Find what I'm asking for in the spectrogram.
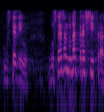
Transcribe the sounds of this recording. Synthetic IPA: bust̪ɛðiw | bust̪ɛzand̪unat̪ːɾɛsʃifɾɐ̰s

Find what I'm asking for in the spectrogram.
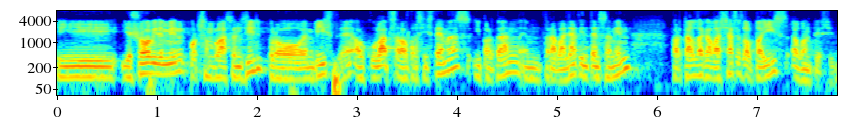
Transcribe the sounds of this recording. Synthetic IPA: iiəʃɔəβiðemːenpɔt̪səmblasənziʎpɾɔɛmbist̪ɛəlˠkulapsəalˠt̪ɾəsist̪ɛməzipəɾt̪anɛmt̪ɾəβəʎat̪int̪ɛnsəmen | pəɾt̪alˠd̪əkələsʃaɾʃəzðəlˠpəizəɣwənt̪esin

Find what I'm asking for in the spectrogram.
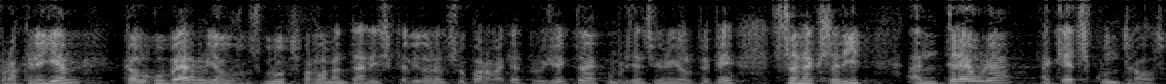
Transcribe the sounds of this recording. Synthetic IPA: pɾɔkɾəjɛmkəːlˠɣuβɛrniəlˠzzɣɾupspərləmənt̪aɾiskəliðonənsupɔɾəməkɛt̪̚pɾuʒek̚t̪əkumbəɾʒɛns̬jəunioðəlˠpepesanəksəðit̪ | ənt̪ɾɛwɾəːkɛt͡skunt̪ɾɔlˠs

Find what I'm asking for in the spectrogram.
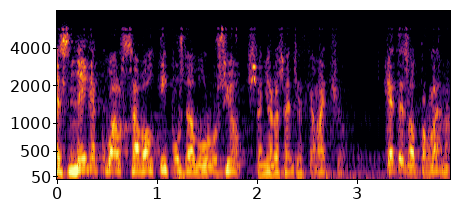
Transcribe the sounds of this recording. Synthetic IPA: əzneɣəkwalˠsəβ̞ɔlˠt̪ipuzðəβulusiosəɲoɾasãnt͡ʃeθkalat͡ʃu | kɛt̪ezəlˠpɾuβlɛmɐ

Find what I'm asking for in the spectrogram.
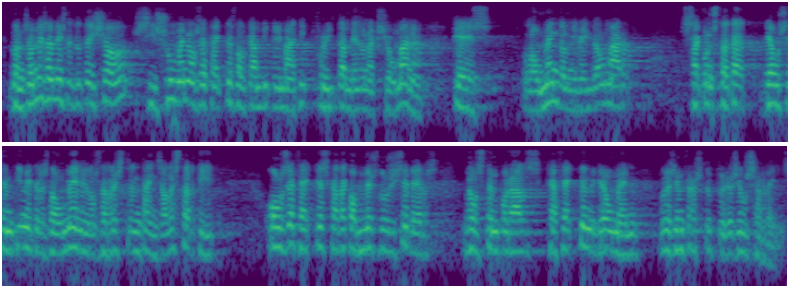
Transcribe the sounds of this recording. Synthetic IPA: d̪ɔnzəmezəmezðət̪ot̪əʃɔsisumənəlˠzəfɛk̚t̪əzðəlˠkambiklimat̪ikfɾujt̪ːəmbeðunəksioumanəkəez | ləwmɛnd̪əlˠniβeʎd̪əlˠmaɾ | sakunst̪ət̪at̪̚d̪ɛwsənt̪imət̪ɾəzðəwmenənəlˠzðərest̪ɾɛnt̪aɲzələst̪əɾt̪it̪ | oəlˠzəfɛk̚t̪əskaðəkɔp̚mezðuzisəβɛɾz | ðəlˠst̪əmpuɾalˠskəːfɛk̚t̪əŋɡɾɛwmenləziɱfɾəst̪ɾuk̚t̪uɾəziəlˠsəɾβɛ̰ʎs

